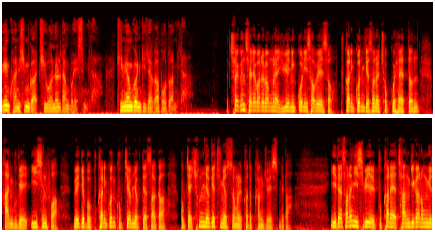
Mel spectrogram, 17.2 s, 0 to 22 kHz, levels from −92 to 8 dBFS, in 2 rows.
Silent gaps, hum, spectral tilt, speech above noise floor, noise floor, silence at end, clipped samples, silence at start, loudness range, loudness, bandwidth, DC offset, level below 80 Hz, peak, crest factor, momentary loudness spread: none; none; -6 dB/octave; 26 dB; -51 dBFS; 0 s; under 0.1%; 0 s; 2 LU; -25 LUFS; 12 kHz; under 0.1%; -50 dBFS; -6 dBFS; 18 dB; 11 LU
